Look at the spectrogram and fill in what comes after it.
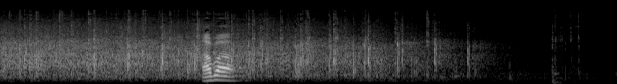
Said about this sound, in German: Ich bin kein Poet, aber trotzdem habe ich gewisse Gaben. Okay, ihr dürft schon mal klatschen. Aber, okay.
